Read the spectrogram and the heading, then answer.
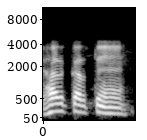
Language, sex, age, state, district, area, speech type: Hindi, male, 60+, Uttar Pradesh, Mau, urban, conversation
